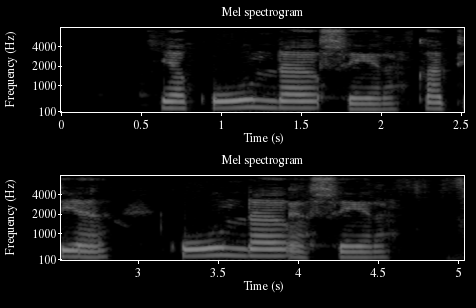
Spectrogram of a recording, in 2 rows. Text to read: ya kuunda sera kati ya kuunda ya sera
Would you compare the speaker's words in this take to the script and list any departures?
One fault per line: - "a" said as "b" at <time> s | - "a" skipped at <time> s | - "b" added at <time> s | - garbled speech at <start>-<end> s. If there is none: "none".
none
